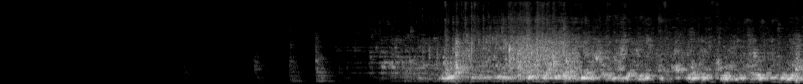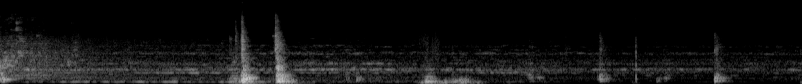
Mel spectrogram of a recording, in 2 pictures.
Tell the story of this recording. I flushed the toiled, opened the door and went to wash my hands.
